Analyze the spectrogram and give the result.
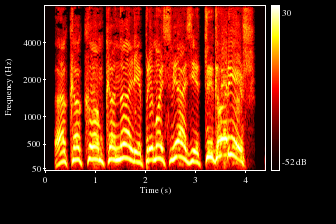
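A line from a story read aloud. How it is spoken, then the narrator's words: Threatening roar. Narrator (Russian): угрожающе взревел я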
